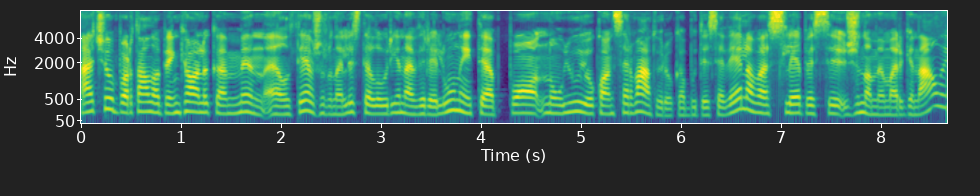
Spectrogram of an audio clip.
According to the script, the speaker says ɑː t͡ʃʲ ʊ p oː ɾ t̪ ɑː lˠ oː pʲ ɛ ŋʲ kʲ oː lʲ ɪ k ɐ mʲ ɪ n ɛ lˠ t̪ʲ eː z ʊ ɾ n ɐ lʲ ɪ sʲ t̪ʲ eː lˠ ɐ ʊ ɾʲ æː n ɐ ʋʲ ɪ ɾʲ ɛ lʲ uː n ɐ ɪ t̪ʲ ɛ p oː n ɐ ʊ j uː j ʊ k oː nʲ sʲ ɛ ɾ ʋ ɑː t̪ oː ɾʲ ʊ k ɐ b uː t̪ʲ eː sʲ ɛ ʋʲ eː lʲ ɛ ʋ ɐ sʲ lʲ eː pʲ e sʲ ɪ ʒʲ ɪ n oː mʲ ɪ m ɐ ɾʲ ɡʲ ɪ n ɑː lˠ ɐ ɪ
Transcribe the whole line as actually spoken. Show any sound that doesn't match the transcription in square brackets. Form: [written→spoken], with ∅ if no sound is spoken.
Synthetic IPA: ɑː t͡ʃʲ ʊ p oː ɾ t̪ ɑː lˠ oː pʲ ɛ ŋʲ kʲ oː lʲ ɪ k ɐ mʲ ɪ n ɛ lˠ t̪ʲ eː [z→ʒ] ʊ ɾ n ɐ lʲ ɪ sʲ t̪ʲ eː lˠ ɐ ʊ ɾʲ [æː→iː] n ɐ ʋʲ ɪ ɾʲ ɛ lʲ uː n ɐ ɪ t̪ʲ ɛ p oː n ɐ ʊ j uː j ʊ k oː nʲ sʲ ɛ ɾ ʋ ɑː t̪ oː ɾʲ ʊ k ɐ b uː t̪ʲ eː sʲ ɛ ʋʲ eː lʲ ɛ ʋ ɐ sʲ lʲ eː pʲ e sʲ ɪ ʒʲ ɪ n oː mʲ ɪ m ɐ ɾʲ ɡʲ ɪ n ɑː lˠ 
